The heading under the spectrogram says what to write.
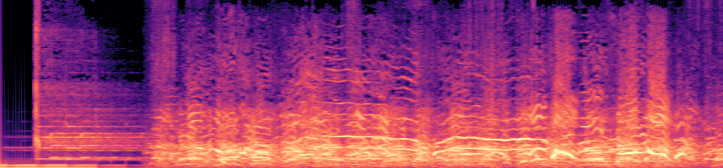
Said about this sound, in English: Those are chants and yelling that you're hearing from a Richmond council meeting last night. Now, generally, in quiet, leafy suburban Richmond, council meetings are much more professional, and you don't hear that kind of emotion.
